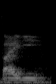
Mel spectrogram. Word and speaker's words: Feige: Is that how you say it? Feige? – Feige.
